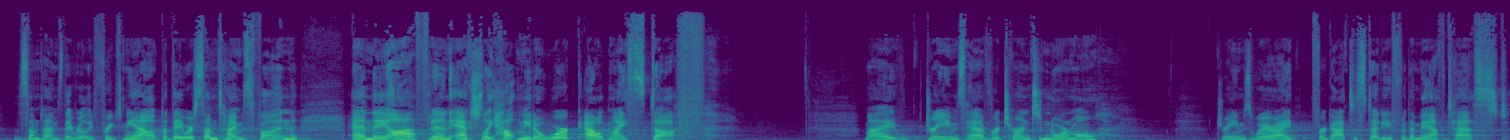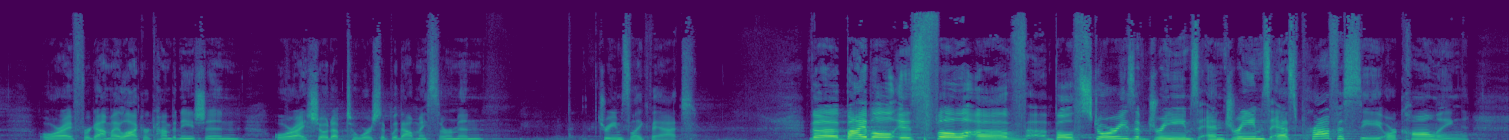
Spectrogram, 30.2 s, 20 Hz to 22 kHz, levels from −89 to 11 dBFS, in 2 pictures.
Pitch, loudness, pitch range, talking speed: 205 Hz, -22 LUFS, 170-255 Hz, 140 wpm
